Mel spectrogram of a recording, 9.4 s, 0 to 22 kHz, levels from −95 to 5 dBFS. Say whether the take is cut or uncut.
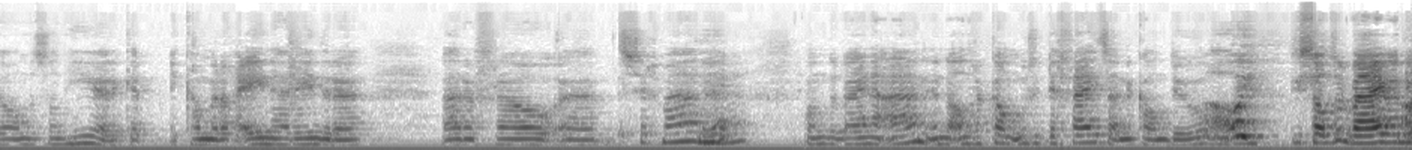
cut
